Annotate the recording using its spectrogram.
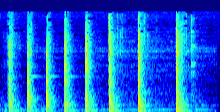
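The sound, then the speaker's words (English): A neighbor from next door knocks on a door, eight sharp raps in a quick, slightly uneven run that slows toward the end. The knocks are fairly loud, with a short resonant thud after each one and no voices. “And one day, the neighbor comes, knocks on the door.”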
